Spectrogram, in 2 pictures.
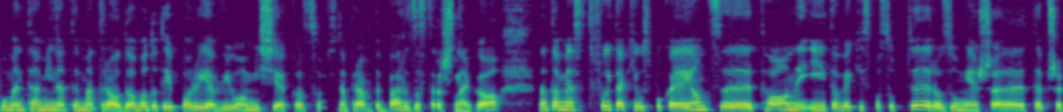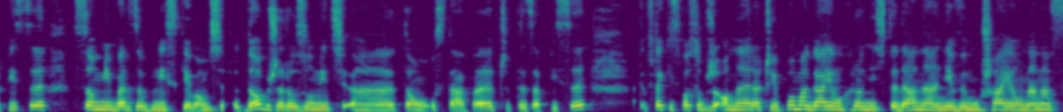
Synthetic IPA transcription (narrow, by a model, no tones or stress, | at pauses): umɛnt̪amʲinat̪ɛmat̪ɾɔd̪ɔbɔd̪ɔt̪ɛjpɔɾɘjavʲiwɔmʲiɕɛjakɔt̪sɔɕnapɾavd̪ɛbaɾd̪zɔst̪ɾaʂnɛɡɔnat̪ɔmʲjast̪t̪ːfujt̪akʲiuspɔkajajɔnt̪sɘt̪ɔnit̪ɔvʲjakʲispɔsup̚t̪ɘɾɔzumʲjɛʂt̪ɛpʂɛpʲisɘsɔ̃w̃mʲibaɾd̪zɔblʲiskʲɛbɔmɘɕlɛʐɛd̪ɔbʐɛɾɔzumʲjet͡ɕt̪ɔ̃w̃ʔṵst̪avɛt͡ʂɘt̪ɛzapʲisɘft̪akʲispɔsubʐɛʔɔnɛɾat͡ʂɛjpɔmaɡajɔ̃w̃xɾɔɲit͡ɕt̪ɛd̪anɛaɲɛvɘmuʂajɔ̃w̃nanas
